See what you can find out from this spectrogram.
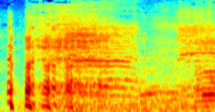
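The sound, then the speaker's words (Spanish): Sheep bleating from a flock that grazes a park for conservation: two short sharp bleats open, followed by a long, wavering, nasal bleat that carries on nearly to the end. “Ovejas.”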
